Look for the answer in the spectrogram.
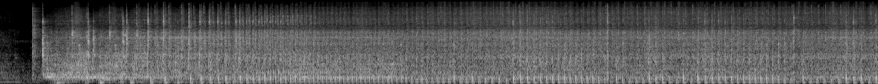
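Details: International Cub Cadet 109 garden tractor, Walbro carburetor just rebuilt with new kit: catches right away and settles into fast, steady putter with even firing pulses, no misses; running normally.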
